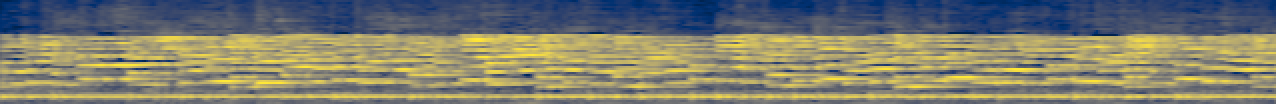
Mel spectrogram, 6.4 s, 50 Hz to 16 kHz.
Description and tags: Mechanical Sequence 008 LOOP
One of the best sounds of this type - seamless loop! Enjoy!
This time the input from the cheap webmic is put through a gate and then reverb before being fed into SlickSlack (a different audio triggered synth by RunBeerRun), and then subject to Live's own bit and samplerate reduction effect and from there fed to DtBlkFx and delay.
At this point the signal is split and is sent both to the sound output and also fed back onto SLickSlack.
Ringing, pinging, spectraly modified pingpong sounds result... Sometimes little mellodies.
RunBeerRun, SlickSlack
